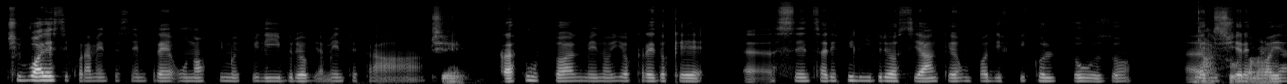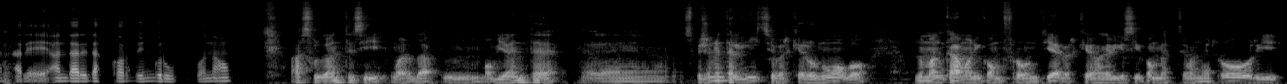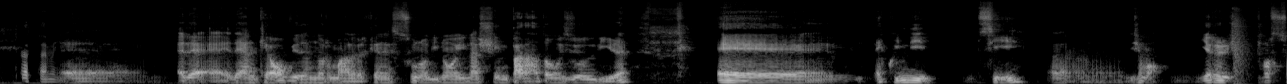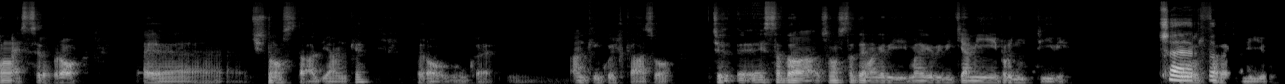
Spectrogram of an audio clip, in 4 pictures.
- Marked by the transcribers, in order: static; other background noise; drawn out: "ehm"; drawn out: "E"; drawn out: "ehm"; tapping; distorted speech; "Proprio" said as "propio"
- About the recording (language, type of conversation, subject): Italian, podcast, Preferisci creare in gruppo o da solo, e perché?
- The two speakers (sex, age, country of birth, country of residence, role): female, 40-44, Italy, Spain, host; male, 25-29, Italy, Italy, guest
